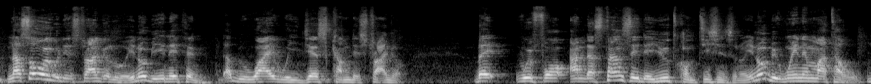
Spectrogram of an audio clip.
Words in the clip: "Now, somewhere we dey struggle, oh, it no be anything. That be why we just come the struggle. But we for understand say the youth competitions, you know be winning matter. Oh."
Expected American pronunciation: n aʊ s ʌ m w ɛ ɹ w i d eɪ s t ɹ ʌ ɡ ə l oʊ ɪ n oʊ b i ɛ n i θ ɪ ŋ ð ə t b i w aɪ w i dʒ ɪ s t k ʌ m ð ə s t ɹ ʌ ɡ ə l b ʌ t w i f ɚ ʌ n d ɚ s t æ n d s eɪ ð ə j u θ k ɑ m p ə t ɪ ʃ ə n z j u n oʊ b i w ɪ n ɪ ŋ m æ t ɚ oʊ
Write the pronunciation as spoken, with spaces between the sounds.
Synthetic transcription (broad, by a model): n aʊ s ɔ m w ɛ w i d eɪ s t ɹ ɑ ɡ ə l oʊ ɪ n oʊ b i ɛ n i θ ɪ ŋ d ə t b i w aɪ w i dʒ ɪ s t k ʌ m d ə s t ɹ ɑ ɡ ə l b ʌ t w i f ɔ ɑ n d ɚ s t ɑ n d s eɪ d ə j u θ k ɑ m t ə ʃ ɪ s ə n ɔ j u n oʊ b i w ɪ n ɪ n m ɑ t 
